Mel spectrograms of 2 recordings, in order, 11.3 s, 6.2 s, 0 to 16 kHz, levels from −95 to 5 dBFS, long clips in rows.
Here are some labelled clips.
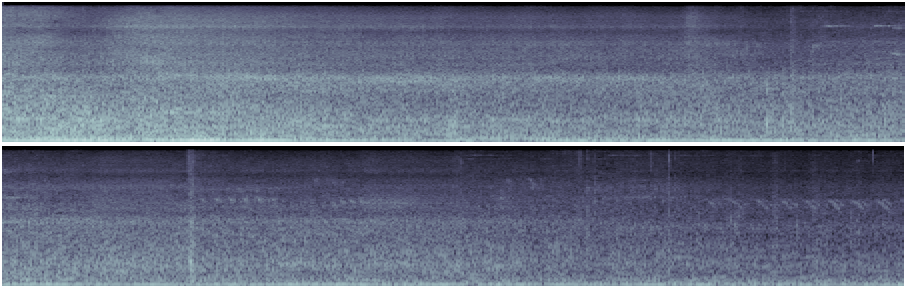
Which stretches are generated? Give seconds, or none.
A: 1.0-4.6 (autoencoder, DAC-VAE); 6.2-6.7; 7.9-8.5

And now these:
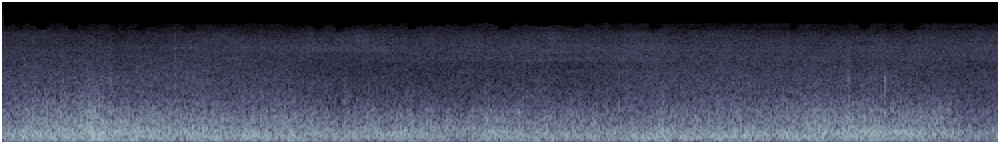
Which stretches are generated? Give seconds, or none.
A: 0.5-2.2 (autoencoder, DAC-VAE); 3.3-6.2

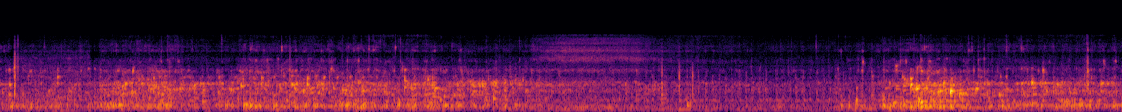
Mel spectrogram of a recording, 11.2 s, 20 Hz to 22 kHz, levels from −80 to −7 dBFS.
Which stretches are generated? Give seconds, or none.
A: 0.0-11.2 (autoencoder, DAC-VAE)

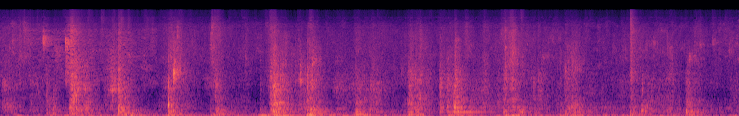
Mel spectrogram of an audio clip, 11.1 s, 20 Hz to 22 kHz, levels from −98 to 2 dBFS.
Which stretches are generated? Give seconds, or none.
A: 4.9-8.1 (autoencoder, DAC-VAE)

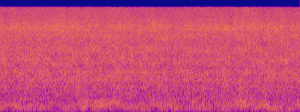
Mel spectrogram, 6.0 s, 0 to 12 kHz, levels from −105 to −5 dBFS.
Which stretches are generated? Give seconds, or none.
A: 0.0-0.4 (codec, SNAC); 1.0-3.5; 4.3-6.0

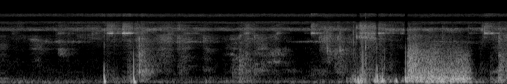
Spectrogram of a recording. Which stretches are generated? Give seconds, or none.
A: 0.0-2.8 (autoencoder, DAC-VAE); 3.7-4.3

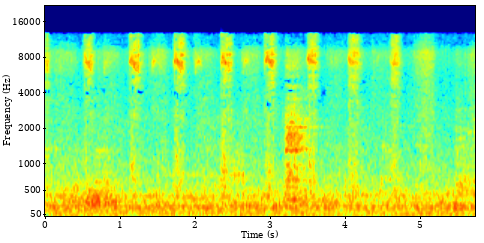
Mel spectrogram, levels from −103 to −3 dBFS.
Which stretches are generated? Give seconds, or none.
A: none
